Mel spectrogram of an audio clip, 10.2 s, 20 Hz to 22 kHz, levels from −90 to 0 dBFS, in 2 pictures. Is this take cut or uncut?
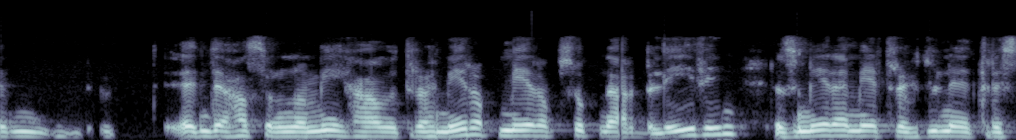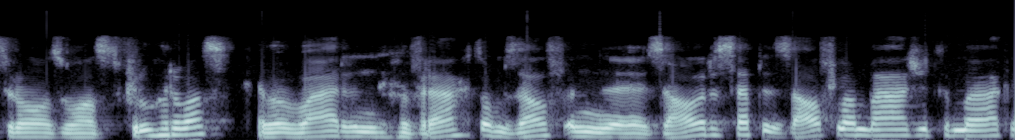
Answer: cut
